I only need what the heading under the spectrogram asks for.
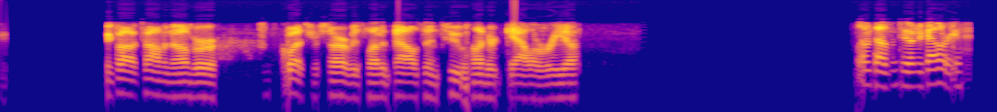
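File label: Fire Department HQ Dispatch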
